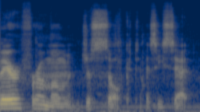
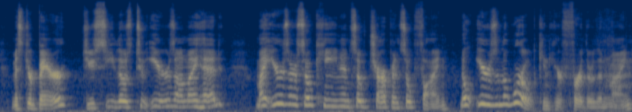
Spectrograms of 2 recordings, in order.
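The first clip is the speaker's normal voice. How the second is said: very high, boastful little rabbit voice; 11 semitones higher than usual. Narrator reads the rabbit bragging to the bear: rabbit boasting out loud. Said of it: "The rabbit felt mighty important that day, on top of the hill in the sun where he lay. He felt so important up there on that hill that he started in bragging, as animals will. And he boasted out loud".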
